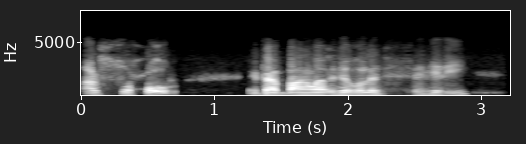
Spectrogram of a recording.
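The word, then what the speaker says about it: سحور: ও সুহুর, যে তোমরা সুহুর, এই খাবারটাকে বলা হয় সুহুর, ইফতারকে বলা হয় ফুতুর। ফুতুর আর সুহুর, এটা বাংলাদেশে বলে সেহেরি। সেহের যদি হা দিয়ে, সেহের ওইভাবে উচ্চারণটা শুদ্ধ নয়, এটি হচ্ছে সুহুর।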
